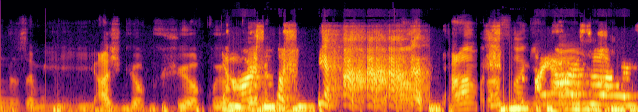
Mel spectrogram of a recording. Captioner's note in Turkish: kahkaha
